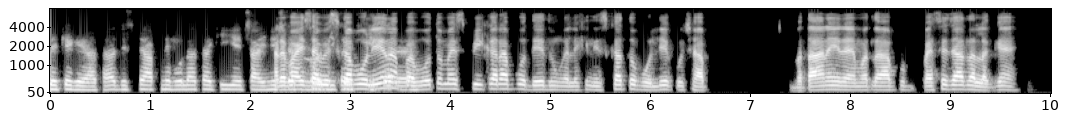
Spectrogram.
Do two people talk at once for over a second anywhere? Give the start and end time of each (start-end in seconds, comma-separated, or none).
2.2-3.7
